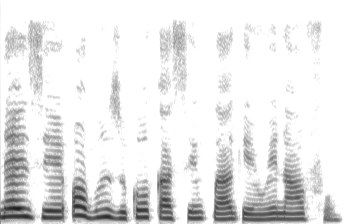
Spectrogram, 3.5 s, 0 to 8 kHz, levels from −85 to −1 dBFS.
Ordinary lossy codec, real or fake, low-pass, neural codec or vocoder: MP3, 64 kbps; real; 7.2 kHz; none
